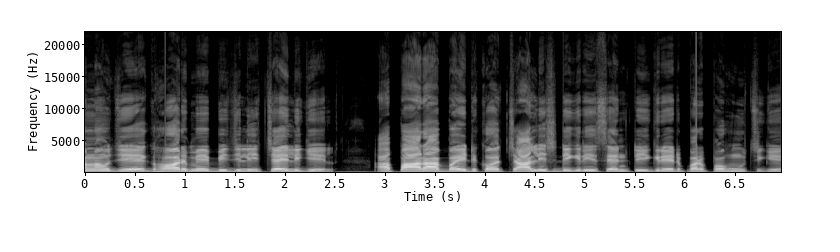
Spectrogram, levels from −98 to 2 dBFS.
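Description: At 0.81 s the speech jumps, skipping roughly 20 ms. Similar smaller skips of about 10 ms follow at 4.79 s and 6.12 s. No silence fills the gaps. The likely cause is a dropped buffer (overrun), where samples were overwritten before being read.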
